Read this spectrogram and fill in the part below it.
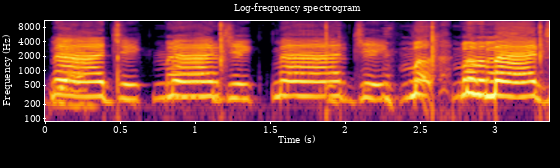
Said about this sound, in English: And the part where they start clapping.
